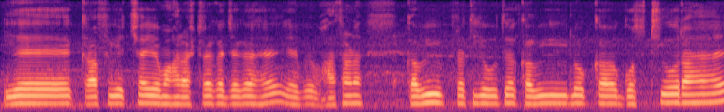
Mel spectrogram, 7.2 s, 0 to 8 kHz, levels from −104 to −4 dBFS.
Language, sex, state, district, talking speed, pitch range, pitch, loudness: Hindi, male, Bihar, Muzaffarpur, 175 wpm, 155-165 Hz, 160 Hz, -25 LUFS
